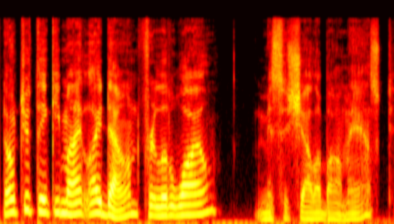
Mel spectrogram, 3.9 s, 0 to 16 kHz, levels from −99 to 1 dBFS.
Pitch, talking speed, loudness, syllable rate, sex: 145 Hz, 215 wpm, -17 LUFS, 5.5 syllables/s, male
